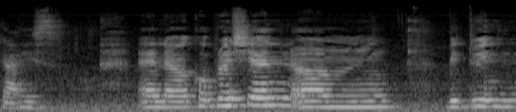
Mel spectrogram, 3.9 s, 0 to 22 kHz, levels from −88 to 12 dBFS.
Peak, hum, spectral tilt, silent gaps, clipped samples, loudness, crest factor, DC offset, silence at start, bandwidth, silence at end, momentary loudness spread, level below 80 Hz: -8 dBFS; none; -5 dB/octave; none; under 0.1%; -25 LUFS; 18 dB; under 0.1%; 0 s; 16 kHz; 0 s; 20 LU; -48 dBFS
